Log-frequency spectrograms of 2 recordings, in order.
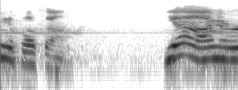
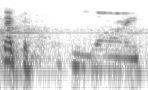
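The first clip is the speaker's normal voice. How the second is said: ordinary talk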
